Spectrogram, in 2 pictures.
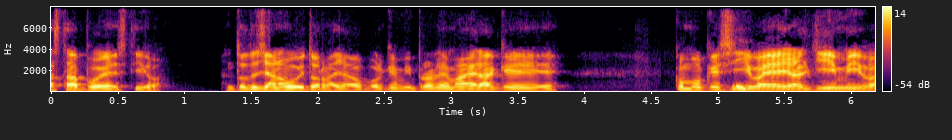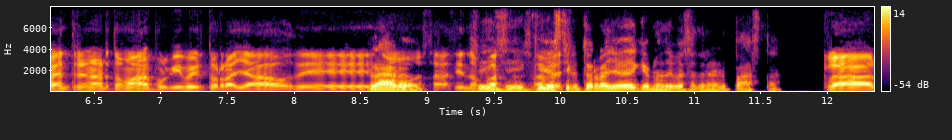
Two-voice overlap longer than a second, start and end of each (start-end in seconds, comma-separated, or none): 8.5-10.1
